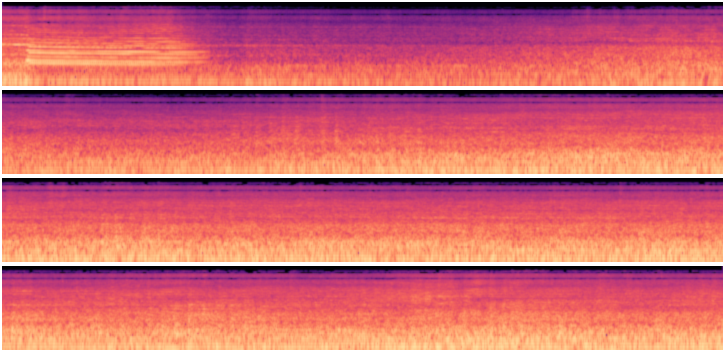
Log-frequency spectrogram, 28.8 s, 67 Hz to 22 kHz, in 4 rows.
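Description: Union Pacific 7278's air horn blowing as the locomotive passes, its chord sliding down in pitch and cutting off about two seconds in. Then a long string of covered hopper cars rolls by, a steady rumble and wheel clatter that slowly grows louder.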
